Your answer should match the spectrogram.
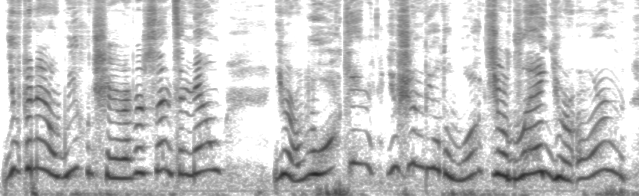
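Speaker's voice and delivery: put-on bully can't believe the injured boy walks; high, rushing shocked rant; shocked disbelief. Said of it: "he's like".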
